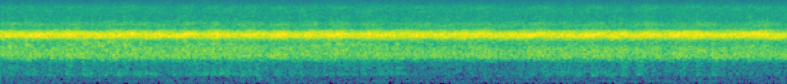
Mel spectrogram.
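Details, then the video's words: Frogs in full chorus in the dead of night, their calls fused into a seamless high, ringing drone that runs evenly across the whole recording. "한밤중 개구리 울음소리"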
